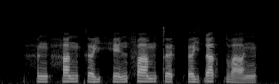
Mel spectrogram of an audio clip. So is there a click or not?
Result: no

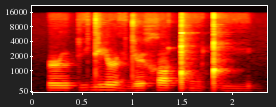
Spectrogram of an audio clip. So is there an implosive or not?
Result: no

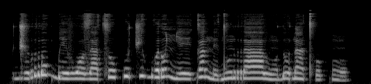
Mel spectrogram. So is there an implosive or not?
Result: yes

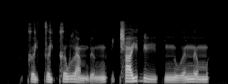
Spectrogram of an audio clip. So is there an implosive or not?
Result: yes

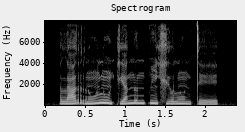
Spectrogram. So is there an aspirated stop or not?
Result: no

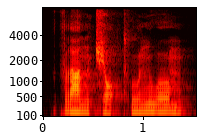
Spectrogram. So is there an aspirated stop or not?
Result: yes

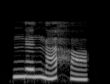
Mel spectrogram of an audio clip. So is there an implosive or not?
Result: no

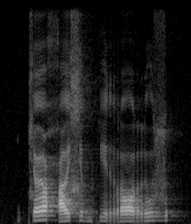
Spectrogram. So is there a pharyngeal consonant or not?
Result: yes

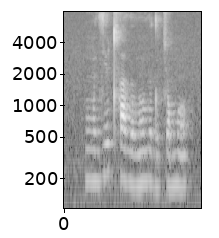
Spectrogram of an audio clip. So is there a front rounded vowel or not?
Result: no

